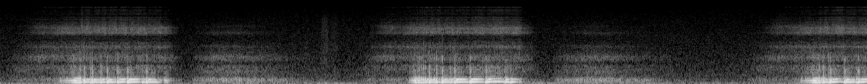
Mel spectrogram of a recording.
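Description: Loud, rattling snores on each breath in, about 17 a minute, with quieter breathing out between them.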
